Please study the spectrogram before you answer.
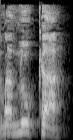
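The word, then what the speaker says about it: מנוחה: Usa o artigo definido, e a palavra descanso aqui é no hebraico a palavra manuka. Tem até um mel com este nome, manuka. Certo? Mesma pronúncia, manuka.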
